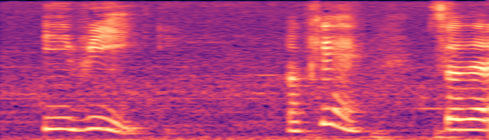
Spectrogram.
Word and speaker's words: EWI: And since, see, EW is usually pronounced in musical field, EV.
